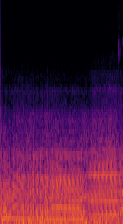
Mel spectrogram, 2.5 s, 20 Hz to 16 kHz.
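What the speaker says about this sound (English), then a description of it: "We are generating some G-force with the Camaro in all directions." A 2014 Chevrolet Camaro Z28 on 305-size tires is driven hard on a racetrack, its engine droning loud and steady with continuous harmonic roar and slight pitch shifts as it corners under load, with no talk.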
